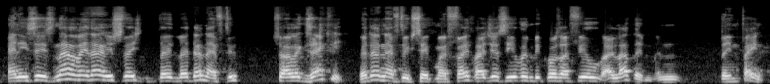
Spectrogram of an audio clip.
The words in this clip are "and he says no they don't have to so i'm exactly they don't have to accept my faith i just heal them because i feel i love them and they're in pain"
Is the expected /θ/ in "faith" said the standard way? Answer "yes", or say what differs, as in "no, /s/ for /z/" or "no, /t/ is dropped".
yes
